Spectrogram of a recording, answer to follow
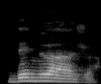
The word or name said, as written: des nuages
